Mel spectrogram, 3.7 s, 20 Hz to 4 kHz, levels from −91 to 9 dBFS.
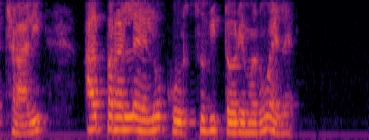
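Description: Right after "al parallelo", from 1.76 to 1.98 s, the speech turns choppy and robotic. This is repeated packet loss. Four gaps, the longest 39 ms, leave about 100 ms missing, and the receiver patches each hole by stretching the last sound, so nearly half of that short stretch is synthetic continuation. What separates it from a single dropout is the rapid succession: the patches arrive before the voice can settle, giving a stuttering, choppy texture rather than one smear.

At 2.58 to 2.62 s there is a short concealed packet loss. About 20 ms never arrived, and the gap was bridged by extending the preceding sound and blending back into the real audio. It is heard as a single brief smear or wobble, not a run of them.

From 2.98 to 3.43 s the repeated packet loss returns. There are again four gaps, the longest 35 ms, with about 100 ms lost in total. Spread over a longer span, the patches cover only about a fifth of it, so the robotic choppiness is sparser than in the first burst: intermittent warbles. 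Throughout, nothing is heard above 4 kHz, which fits a narrowband G.711 telephone codec.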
